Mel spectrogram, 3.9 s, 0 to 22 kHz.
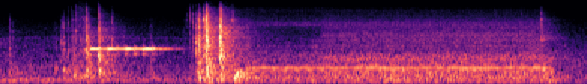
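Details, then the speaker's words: Acura RSX at ignition-on after a JDI Ghost Lock install. A few relay clicks and chirps, then an even hum for about 1.5 seconds that stops by itself: normal fuel pump priming, everything good electrically. "So I just heard the fuel pump kick on. So I know everything is good electrically."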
